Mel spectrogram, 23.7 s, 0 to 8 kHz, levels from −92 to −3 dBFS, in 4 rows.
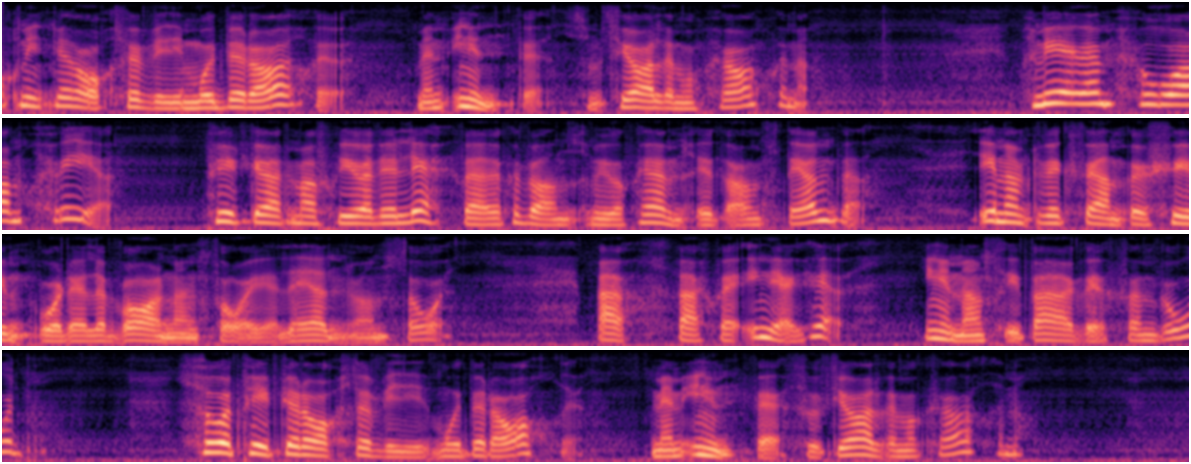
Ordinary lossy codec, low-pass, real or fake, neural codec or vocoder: none; 7.2 kHz; fake; autoencoder, 22.05 kHz, a latent of 192 numbers a frame, VITS, trained on many speakers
